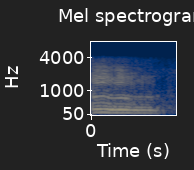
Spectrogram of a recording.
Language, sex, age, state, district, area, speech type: Gujarati, male, 30-45, Gujarat, Ahmedabad, urban, conversation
